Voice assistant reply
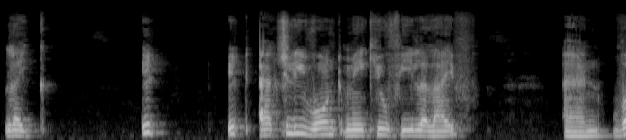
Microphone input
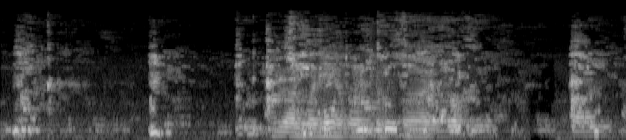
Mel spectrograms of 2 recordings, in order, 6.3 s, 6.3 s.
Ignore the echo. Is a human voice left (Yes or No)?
Yes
